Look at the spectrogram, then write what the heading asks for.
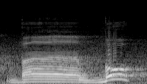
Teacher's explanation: Qual é a mais forte? Né, o bu. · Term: sílaba tônica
